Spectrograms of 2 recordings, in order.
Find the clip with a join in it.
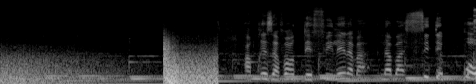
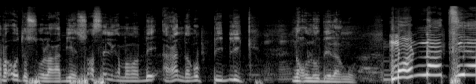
second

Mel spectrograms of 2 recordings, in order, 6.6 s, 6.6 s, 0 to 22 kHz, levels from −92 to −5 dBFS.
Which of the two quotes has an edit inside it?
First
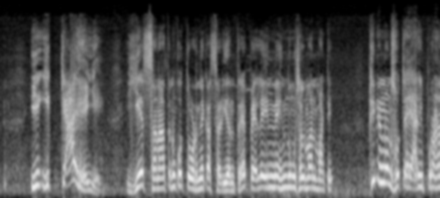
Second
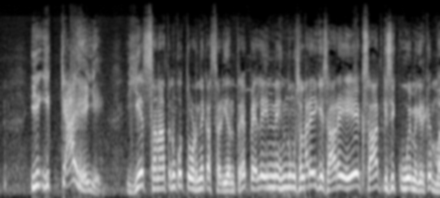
second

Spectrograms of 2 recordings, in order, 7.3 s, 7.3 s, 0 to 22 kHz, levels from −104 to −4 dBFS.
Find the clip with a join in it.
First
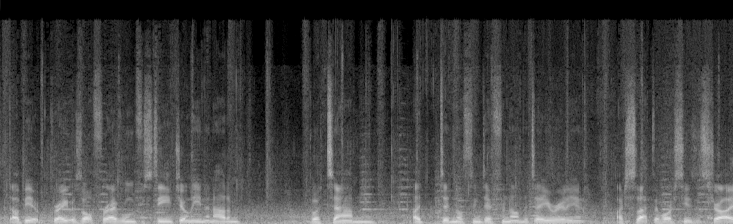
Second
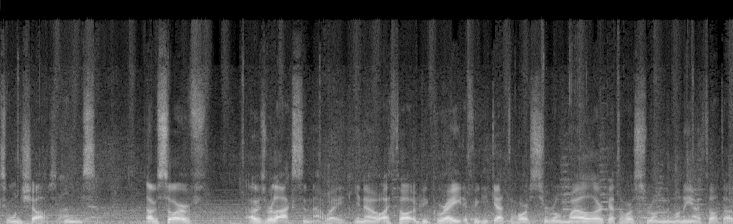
first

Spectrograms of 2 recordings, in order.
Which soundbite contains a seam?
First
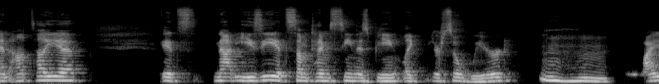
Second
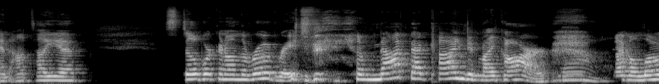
first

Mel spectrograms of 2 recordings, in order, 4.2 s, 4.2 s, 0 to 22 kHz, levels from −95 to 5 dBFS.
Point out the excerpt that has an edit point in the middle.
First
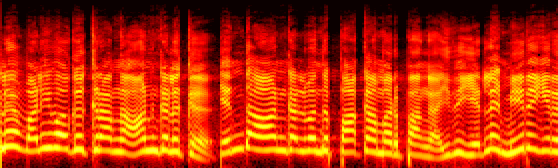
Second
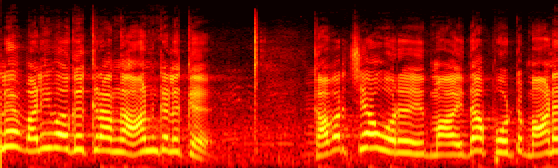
first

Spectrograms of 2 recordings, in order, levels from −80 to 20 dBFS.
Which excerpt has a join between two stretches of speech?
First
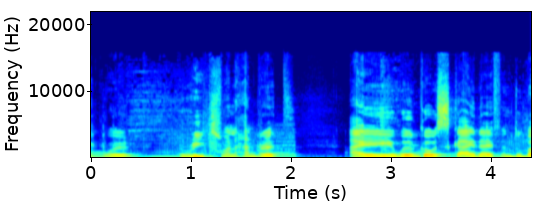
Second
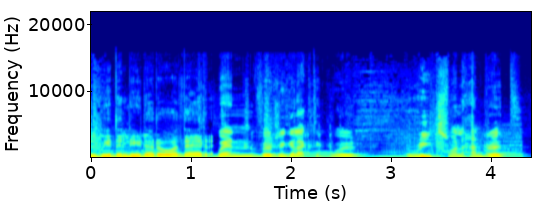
second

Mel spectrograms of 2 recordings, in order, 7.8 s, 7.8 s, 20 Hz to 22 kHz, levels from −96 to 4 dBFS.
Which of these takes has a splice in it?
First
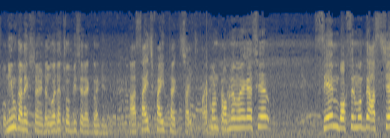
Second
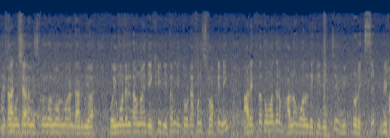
first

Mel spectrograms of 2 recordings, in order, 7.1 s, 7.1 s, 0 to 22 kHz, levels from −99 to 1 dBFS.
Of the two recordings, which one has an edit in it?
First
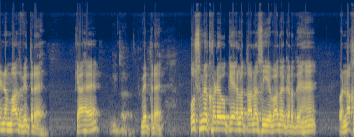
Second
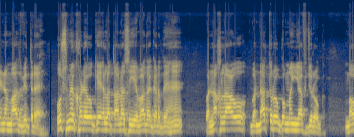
second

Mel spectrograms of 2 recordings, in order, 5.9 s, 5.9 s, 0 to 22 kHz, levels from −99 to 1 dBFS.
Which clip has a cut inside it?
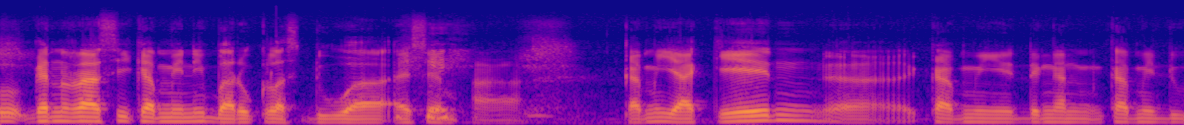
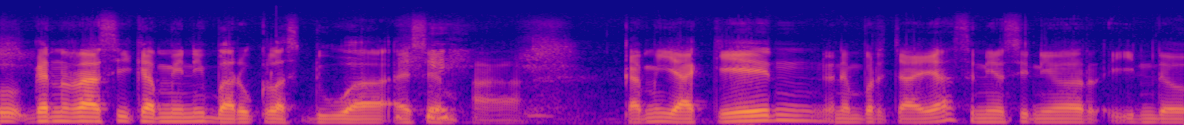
second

